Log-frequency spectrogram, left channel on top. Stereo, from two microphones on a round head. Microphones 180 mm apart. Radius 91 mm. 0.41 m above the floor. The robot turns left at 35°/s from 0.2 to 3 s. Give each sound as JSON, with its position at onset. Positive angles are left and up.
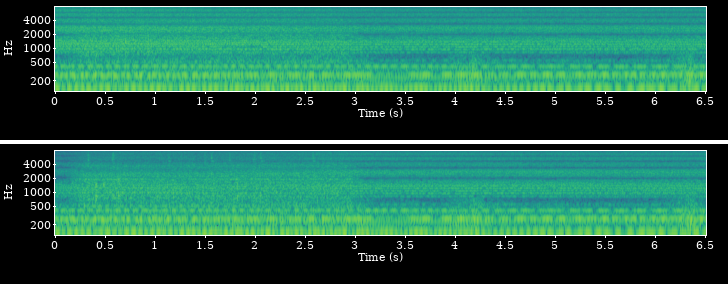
{"t": 0.0, "sound": "a drone", "azimuth_deg": 105}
